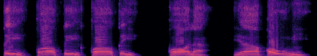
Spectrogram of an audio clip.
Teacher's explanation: qo pangkal lidah ee diangkat tapi jangan sampai e nyerempet ke tenggorokan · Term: Huruf qof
